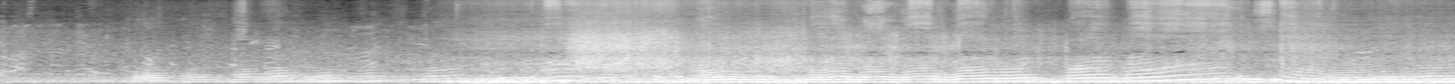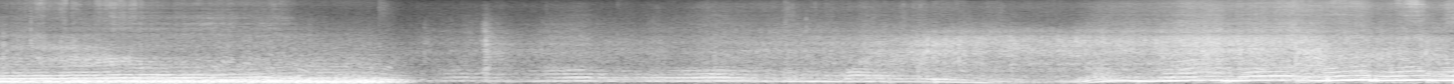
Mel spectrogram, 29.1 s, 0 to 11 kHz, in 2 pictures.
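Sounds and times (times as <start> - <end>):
rally car engine revving: 1.2 - 29.0.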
